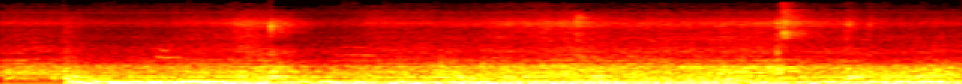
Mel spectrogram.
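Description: A loud, steady low rumble starts suddenly about half a second in and keeps on, with a few faint light clicks as the aluminium oven is handled.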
